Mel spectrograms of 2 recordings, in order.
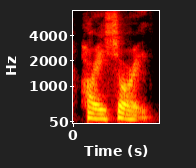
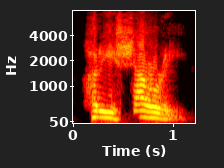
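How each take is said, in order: First: The second word begins with a plain 's' sound. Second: The second word begins with an 'sh' sound. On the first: The speaker calls it wrong. "There's no such thing as Hari Sori" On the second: The speaker calls it right. "that is the proper pronunciation"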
